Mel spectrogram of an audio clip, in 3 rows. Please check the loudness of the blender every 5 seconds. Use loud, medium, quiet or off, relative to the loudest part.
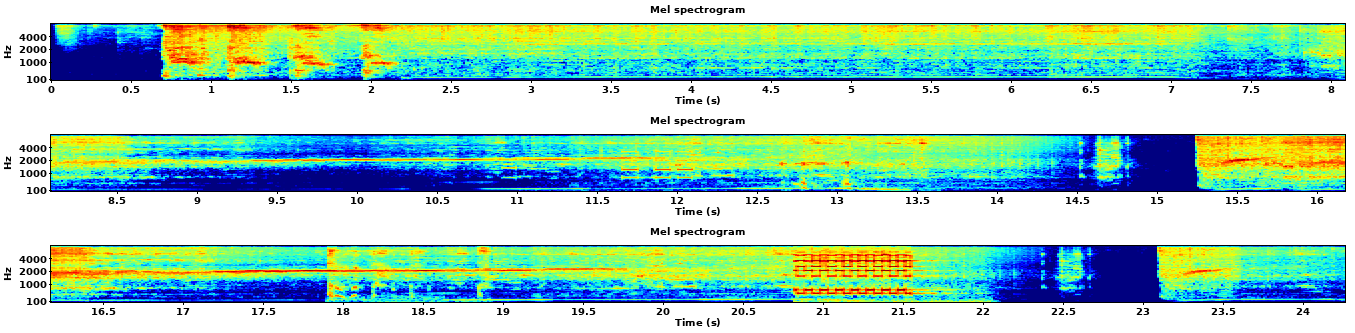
medium, medium, medium, loud, medium.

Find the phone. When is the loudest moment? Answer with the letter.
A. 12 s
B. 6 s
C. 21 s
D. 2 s
C.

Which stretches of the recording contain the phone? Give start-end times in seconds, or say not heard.
1.4-2.4, 10.9-12.3, 20.8-22.1.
